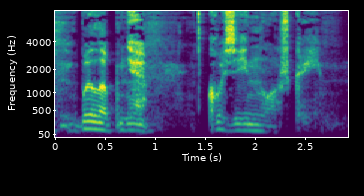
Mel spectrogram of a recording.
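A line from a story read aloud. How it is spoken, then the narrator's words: Muttered. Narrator (Russian): бормочет фельдшер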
